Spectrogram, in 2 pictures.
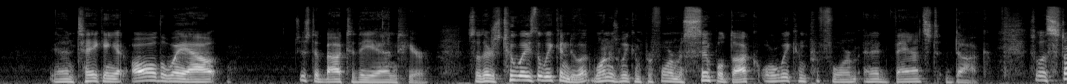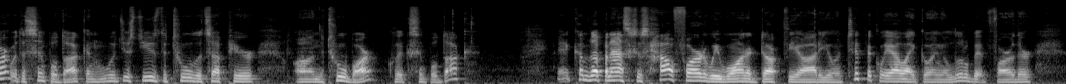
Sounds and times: Speech: 0:00.5 - 0:02.4, 0:03.0 - 0:15.5, 0:16.2 - 0:21.0.

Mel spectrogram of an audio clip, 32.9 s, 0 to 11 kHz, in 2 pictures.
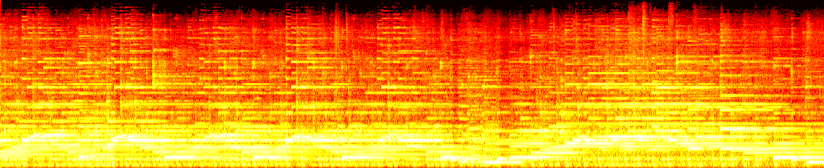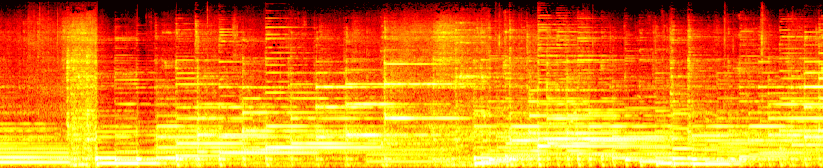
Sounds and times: Electric guitar: 0:00.0 - 0:32.9.

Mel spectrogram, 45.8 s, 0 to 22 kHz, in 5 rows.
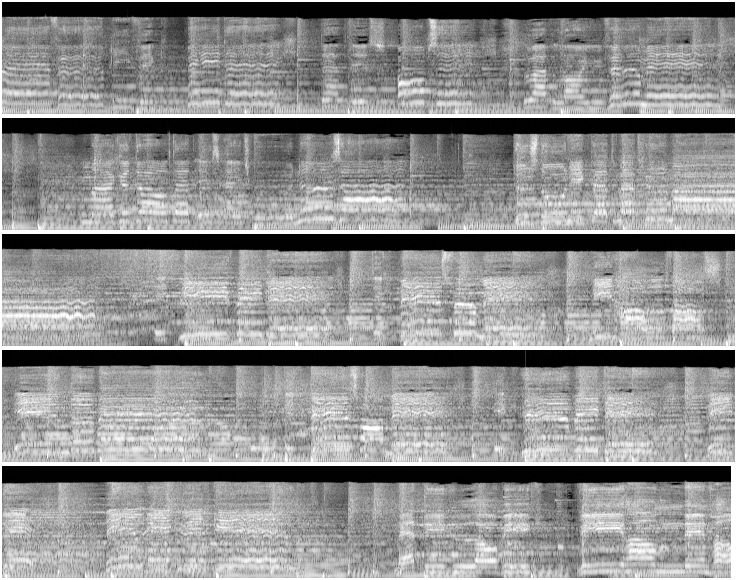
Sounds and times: Music: 0:00.0 - 0:45.7.

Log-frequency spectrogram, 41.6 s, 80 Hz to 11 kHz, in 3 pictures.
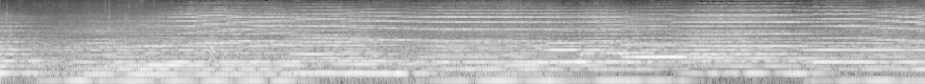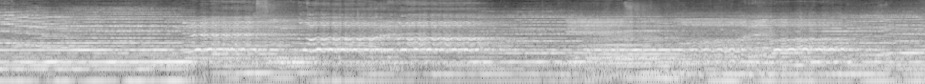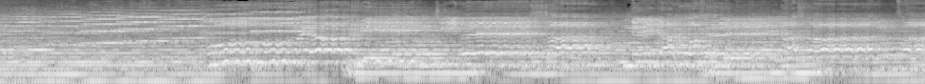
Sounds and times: Opera: 0:00.0 - 0:41.6.

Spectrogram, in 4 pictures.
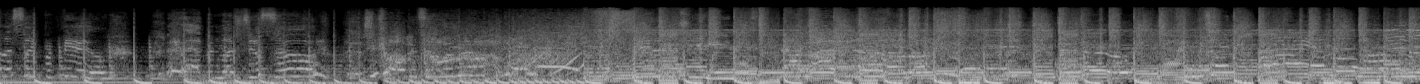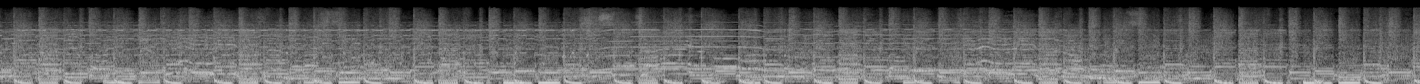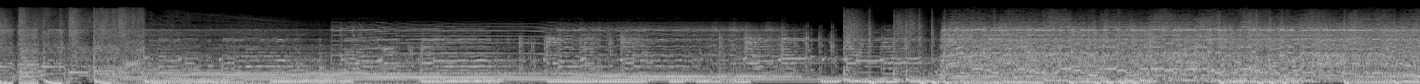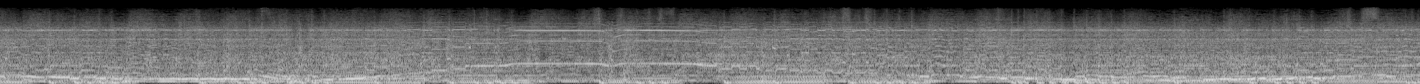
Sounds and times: Guitar: 0:00.0 - 0:56.8.

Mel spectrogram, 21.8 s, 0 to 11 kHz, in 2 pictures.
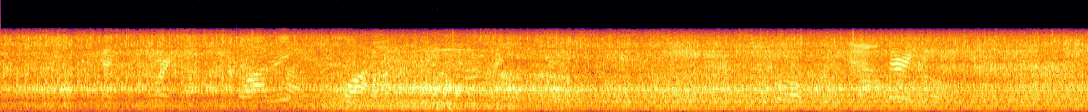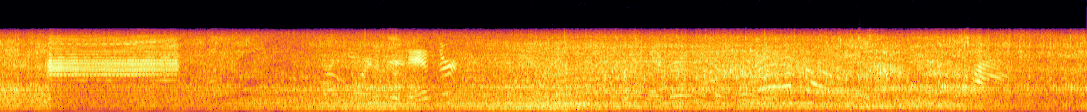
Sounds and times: Motorboat, speedboat: 0:00.0 - 0:21.7
Speech: 0:01.0 - 0:04.0, 0:14.1 - 0:15.5, 0:17.2 - 0:19.4.

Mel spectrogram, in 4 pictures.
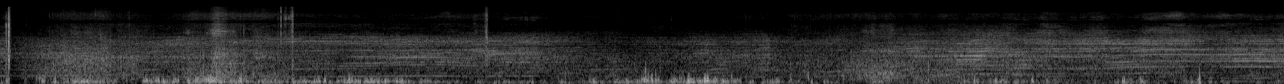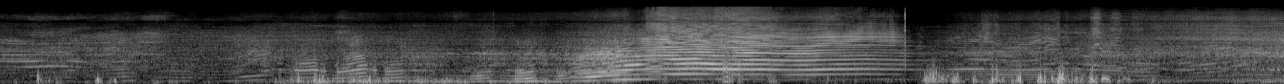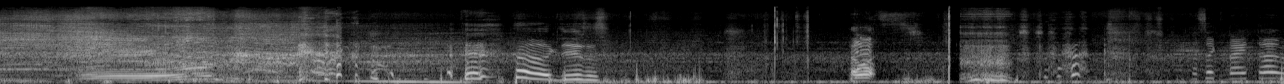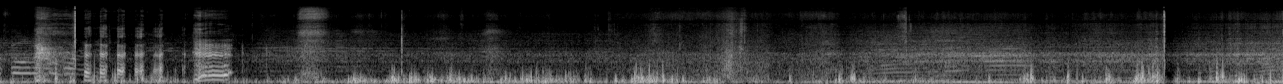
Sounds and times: Speech: 0:30.8 - 0:31.8, 0:34.2 - 0:34.9, 0:37.5 - 0:39.5.

